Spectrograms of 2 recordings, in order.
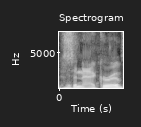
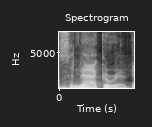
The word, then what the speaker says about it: Sennacherib: And that was, I always say his name wrong. Tell me again. – Sennacherib? – Sennacherib, yeah. Yes.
